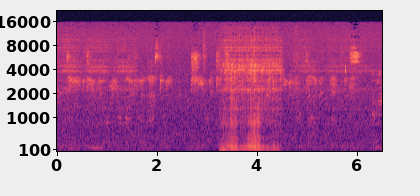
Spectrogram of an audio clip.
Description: My 8 month old black lab Blackie catching some z's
